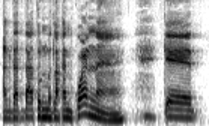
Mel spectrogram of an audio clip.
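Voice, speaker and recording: A man with an Ilocano accent playing a nosy, teasing, excitable village busybody in a radio comedy drama. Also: medium pitch, measured pace.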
